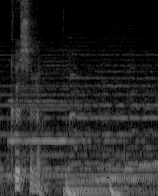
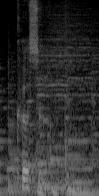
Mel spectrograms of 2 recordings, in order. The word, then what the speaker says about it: köszönöm: Köszönöm. Oh. Köszönöm. Okay. Köszönöm. And there's an accent on the first syllable. There's accent on the following two. And higher pitched. Köszönöm.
